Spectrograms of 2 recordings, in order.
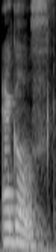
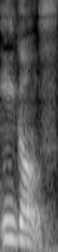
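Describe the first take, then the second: First: The first vowel sounds like the vowel in eggs. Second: The first vowel is a long ee sound. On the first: "they say Eagles" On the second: "Not eagles"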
